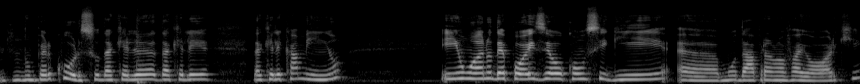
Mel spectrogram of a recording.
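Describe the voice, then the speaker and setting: The recording is very clean, with a silent background. A woman speaks very slowly at a fairly high pitch. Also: ordinary pitch variation. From São Paulo, Brazil (Osasco area). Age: 30s. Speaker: audiovisual producer. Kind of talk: casual interview chat. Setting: studio.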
